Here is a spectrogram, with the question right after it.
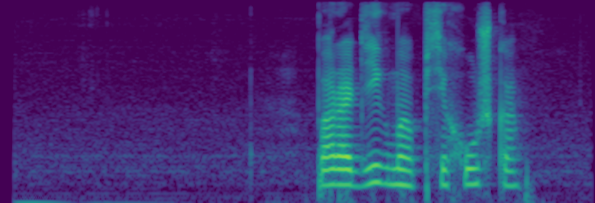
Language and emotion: Russian, neutral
